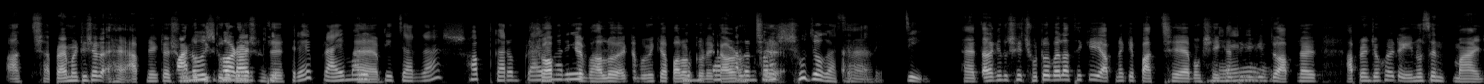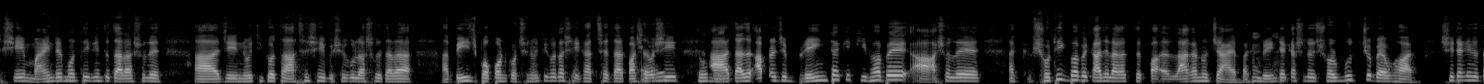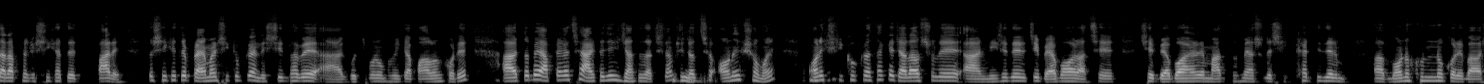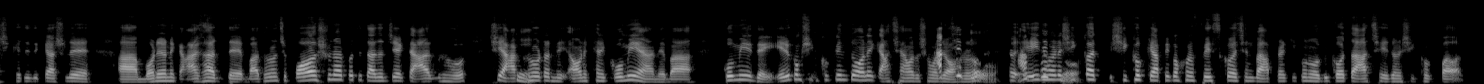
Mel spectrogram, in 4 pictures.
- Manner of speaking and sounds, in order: in English: "innocent mind"; tapping; in English: "ফেস"
- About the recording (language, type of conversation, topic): Bengali, podcast, ভালো শিক্ষক কীভাবে একজন শিক্ষার্থীর পড়াশোনায় ইতিবাচক পরিবর্তন আনতে পারেন?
